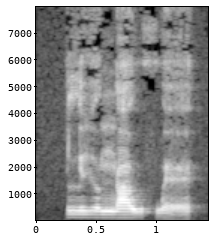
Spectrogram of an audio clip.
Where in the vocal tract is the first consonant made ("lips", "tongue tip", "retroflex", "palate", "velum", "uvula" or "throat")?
tongue tip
